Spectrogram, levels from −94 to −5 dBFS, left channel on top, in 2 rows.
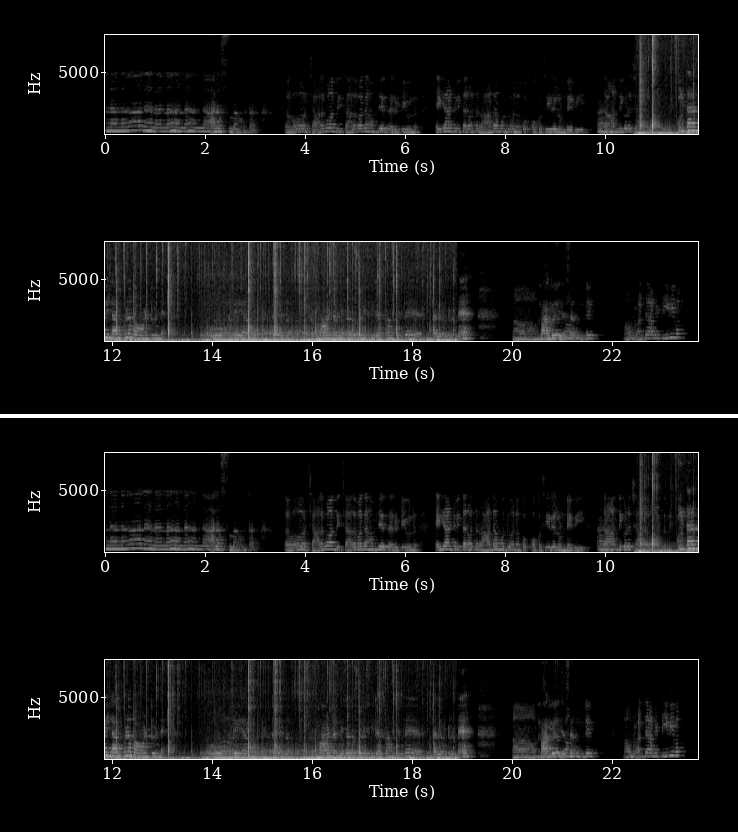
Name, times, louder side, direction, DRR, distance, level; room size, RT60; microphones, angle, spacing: voice 1, 0.0-3.2 9.8-10.2 11.4-13.4 13.9-15.6 16.0-19.7 20.5-21.2, left 1 dB, 25° right, 1 dB, 3.0 m, -52 dB
voice 2, 3.6-9.6 9.9-12.0 14.0-14.9 20.0-21.6 22.2-23.3, right 2 dB, 60° right, 3 dB, 1.1 m, -58 dB
sound 1, 10.6-18.9, left 3 dB, 20° left, 0.5 m, -44 dB
20.0 x 8.3 x 2.3 m, 0.40 s
head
